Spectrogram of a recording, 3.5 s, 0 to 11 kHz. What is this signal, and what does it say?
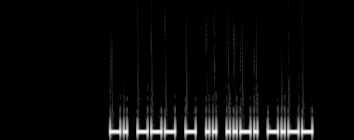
Morse code, heard as a keyed tone, about 36 wpm, 700 Hz. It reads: NOTIFY
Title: Multi-letter Phonemes 35wpm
